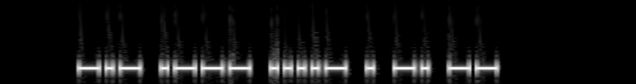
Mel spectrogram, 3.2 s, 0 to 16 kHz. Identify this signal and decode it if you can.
Morse code, heard as a keyed tone, about 36 wpm, 700 Hz. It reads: KJ4ENM
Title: USA Call Signs - 6 Characters - Repeated 2x - 35wpm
